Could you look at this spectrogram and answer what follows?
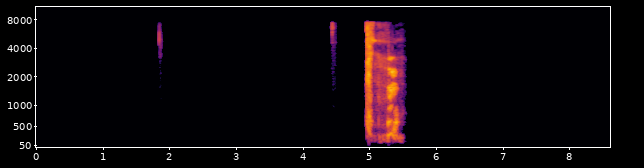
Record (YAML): cough_length: 8.6 s
cough_amplitude: 16019
cough_signal_mean_std_ratio: 0.14
survey_phase: alpha (2021-03-01 to 2021-08-12)
age: 65+
gender: Male
wearing_mask: 'No'
symptom_cough_any: true
symptom_onset: 3 days
smoker_status: Never smoked
respiratory_condition_asthma: false
respiratory_condition_other: false
recruitment_source: Test and Trace
submission_delay: 2 days
covid_test_result: Positive
covid_test_method: RT-qPCR
covid_ct_value: 14.8
covid_ct_gene: ORF1ab gene
covid_ct_mean: 15.2
covid_viral_load: 10000000 copies/ml
covid_viral_load_category: High viral load (>1M copies/ml)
